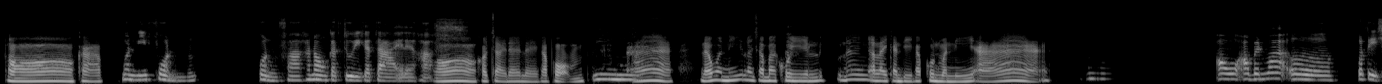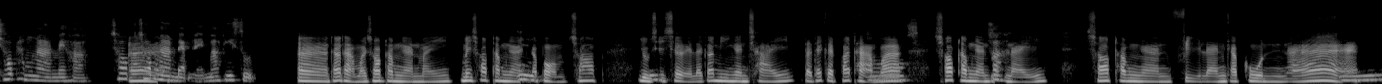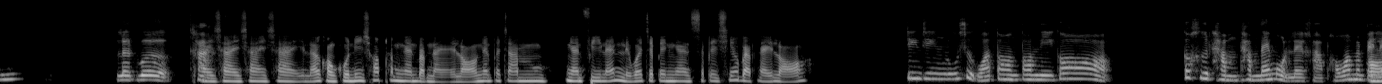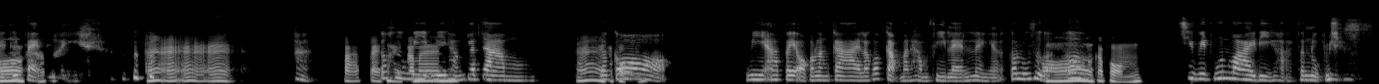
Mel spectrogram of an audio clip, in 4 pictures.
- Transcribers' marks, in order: chuckle; other background noise; in English: "Freelance"; in English: "Freelance"; in English: "Special"; laugh; in English: "Freelance"; laughing while speaking: "ดี"
- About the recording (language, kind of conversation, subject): Thai, unstructured, คุณชอบงานแบบไหนมากที่สุดในชีวิตประจำวัน?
